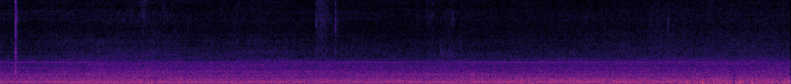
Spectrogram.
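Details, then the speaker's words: Arctic King air conditioner, reassembled after its fins were power washed, with a steady compressor hum under even fan air; blows nice and cold, hot air out the back, and works normally. "You hear the compressor running. Wow, that's nice and cold. Works good."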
